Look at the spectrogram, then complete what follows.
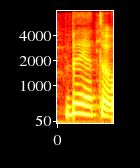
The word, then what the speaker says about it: Beato: This is the first time it actually says the pronunciation. Beato will do.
